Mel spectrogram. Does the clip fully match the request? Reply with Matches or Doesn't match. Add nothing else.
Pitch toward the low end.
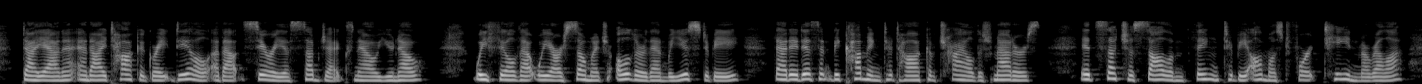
Doesn't match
